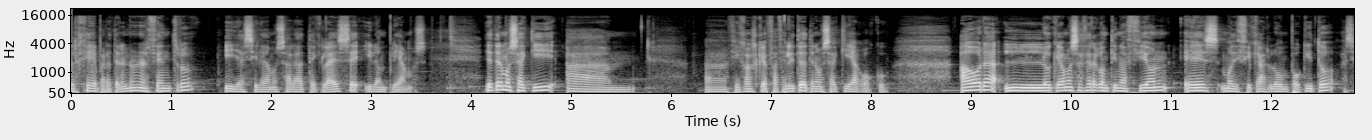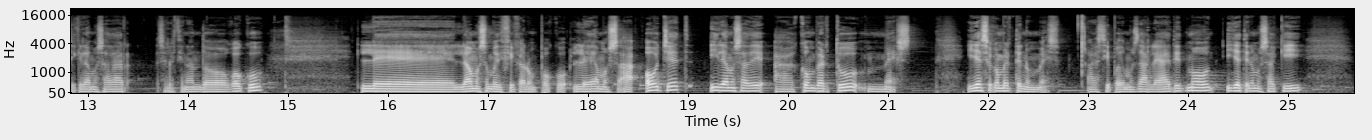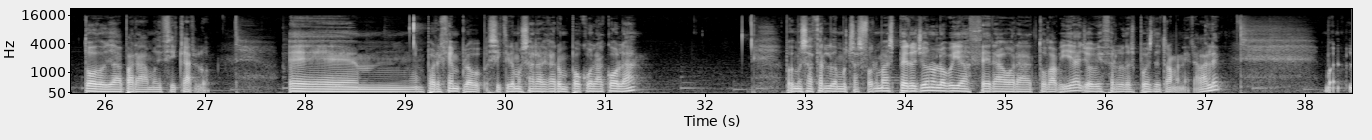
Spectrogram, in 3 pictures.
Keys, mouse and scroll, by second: 5.4-10.3 scroll up 2, 10.3-13.7 scroll up 1, 13.7-15.3 scroll up 1, 15.3-21.2 scroll up 1, 21.2-23.8 scroll up 1, 23.8-24.7 scroll up 1, 24.7-27.0 scroll up 1, 27.0 scroll up 1, 27.2-38.4 middle drag.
